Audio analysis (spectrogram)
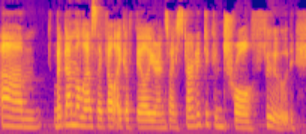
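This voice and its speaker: A woman with an ordinary speaking voice talks at a moderate pace. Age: 30s. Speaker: eating psychology coach. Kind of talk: interview.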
